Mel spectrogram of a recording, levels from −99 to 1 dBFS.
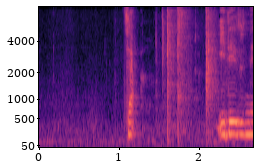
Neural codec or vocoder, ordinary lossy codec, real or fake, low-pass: none; none; real; none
